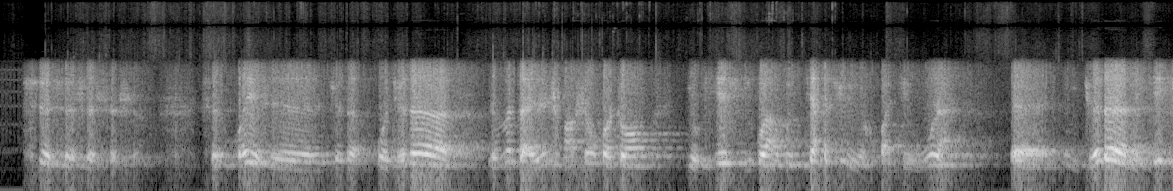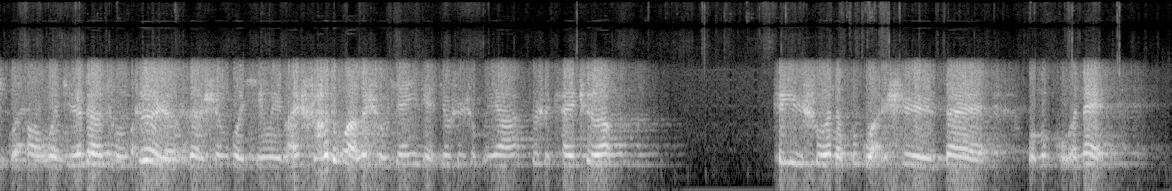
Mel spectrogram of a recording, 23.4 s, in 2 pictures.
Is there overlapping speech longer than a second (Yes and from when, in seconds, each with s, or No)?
Yes, from 12.0 s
